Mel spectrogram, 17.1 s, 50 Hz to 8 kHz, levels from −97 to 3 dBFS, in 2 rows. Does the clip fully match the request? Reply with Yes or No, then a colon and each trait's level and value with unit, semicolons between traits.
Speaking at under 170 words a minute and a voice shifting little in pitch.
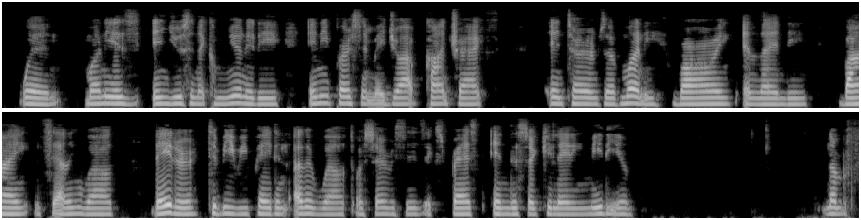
Yes: slow, 135 wpm; narrow, 1.1 semitones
